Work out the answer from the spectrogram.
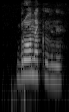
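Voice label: "бронакывны", Komi, female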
